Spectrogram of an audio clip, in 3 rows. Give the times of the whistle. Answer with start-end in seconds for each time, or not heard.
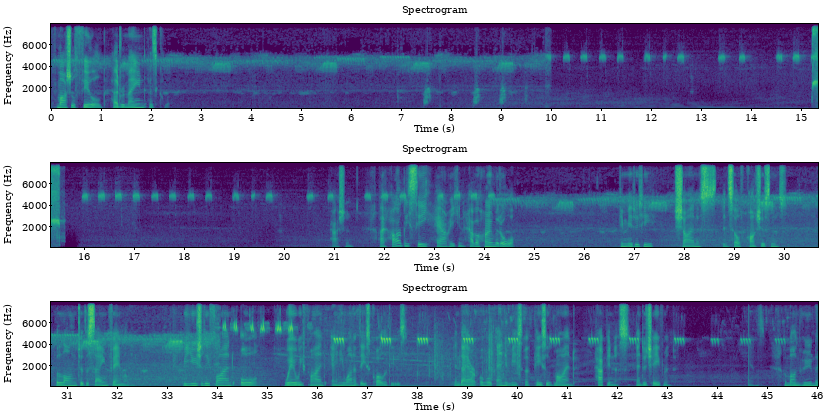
15.2-15.6.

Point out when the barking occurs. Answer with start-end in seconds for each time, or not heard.
6.9-9.6.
